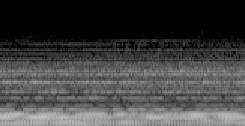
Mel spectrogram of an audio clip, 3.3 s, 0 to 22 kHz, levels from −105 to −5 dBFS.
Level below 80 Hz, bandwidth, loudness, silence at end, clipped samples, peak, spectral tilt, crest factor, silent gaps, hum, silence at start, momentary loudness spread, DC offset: -48 dBFS; 6.6 kHz; -38 LUFS; 0 s; under 0.1%; -24 dBFS; -8.5 dB/octave; 12 dB; none; none; 0 s; 5 LU; under 0.1%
